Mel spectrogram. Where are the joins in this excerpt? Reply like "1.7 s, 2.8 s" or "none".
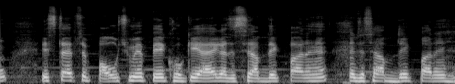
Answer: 3.6 s

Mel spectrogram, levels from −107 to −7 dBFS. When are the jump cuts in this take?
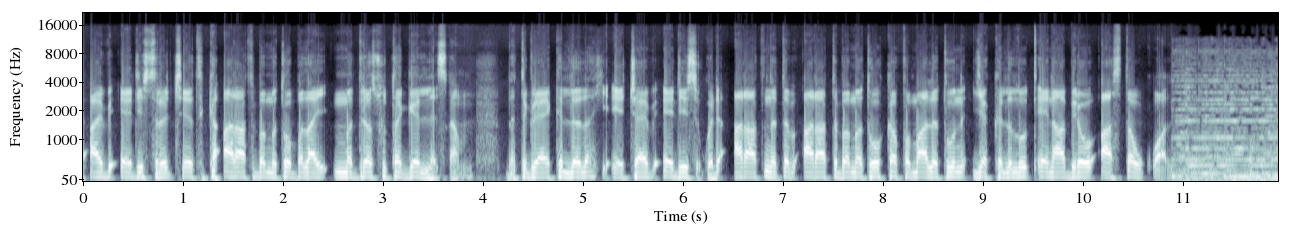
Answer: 11.0 s

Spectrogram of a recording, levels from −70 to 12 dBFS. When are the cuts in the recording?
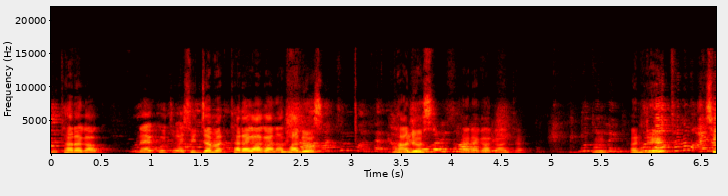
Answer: none

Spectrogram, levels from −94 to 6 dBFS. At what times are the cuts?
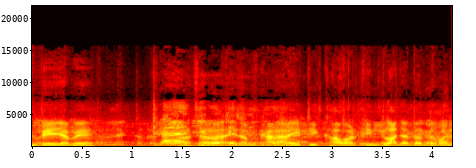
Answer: none

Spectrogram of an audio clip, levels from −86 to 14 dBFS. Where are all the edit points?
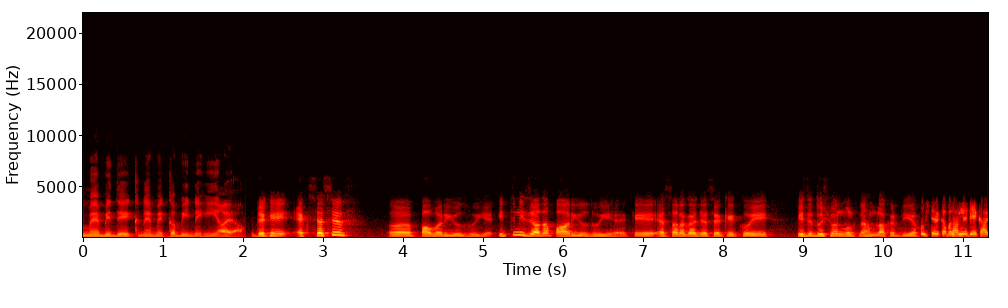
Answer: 2.0 s, 10.4 s

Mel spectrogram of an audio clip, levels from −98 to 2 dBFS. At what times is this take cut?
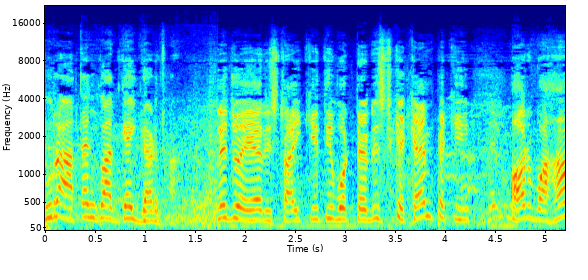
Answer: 1.7 s

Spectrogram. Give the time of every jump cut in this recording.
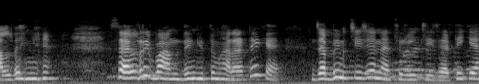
3.4 s

